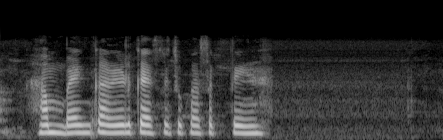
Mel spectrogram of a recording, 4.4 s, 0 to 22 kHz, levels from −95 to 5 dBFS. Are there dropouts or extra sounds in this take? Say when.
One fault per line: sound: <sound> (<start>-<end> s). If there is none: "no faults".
no faults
